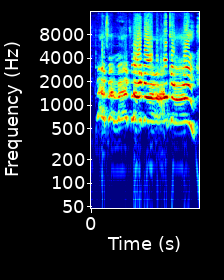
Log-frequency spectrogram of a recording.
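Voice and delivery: high, loud furious yell half sobbing; shrieking outrage cracking into a laugh-cry; crying angry shout. Retold or imitated. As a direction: scream it through tears and laughter. Injured friend snaps back at her.

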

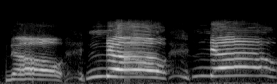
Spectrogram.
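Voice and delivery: high panicked shrieks; shrieking. Real, not acted. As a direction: shriek in mock horror. Freaked out by the snack.

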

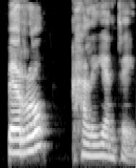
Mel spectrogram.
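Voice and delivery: perro caliente slow, rr rolled; drawn-out perro caliente with a trilled rr. Shown as a demonstration. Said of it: "your tongue must roll".

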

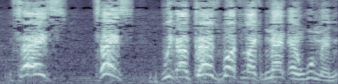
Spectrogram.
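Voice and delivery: face pitched high, then dropped; daring challenge. Real, not acted. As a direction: call her out, high and insistent. Daring a rival to fight.

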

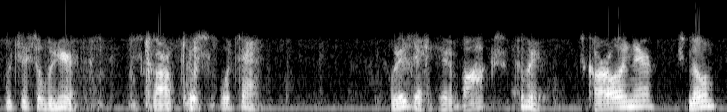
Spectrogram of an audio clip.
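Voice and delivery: high sing-song voice for the dog; high dog-talk voice. Real, not acted. Owner talks to dog Butters in high coo.

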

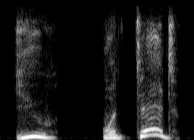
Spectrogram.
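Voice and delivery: put-on high, startled boy's blurt; freaked out. A narrator's reading. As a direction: gasp it out shaken. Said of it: "still a little freaked out".

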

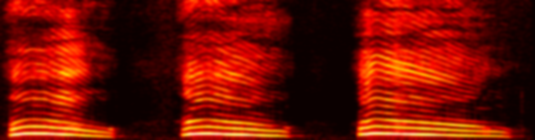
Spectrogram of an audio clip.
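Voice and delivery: high, loud owl hoots; hooting back. Acted. Baby Chick hooting back at the owl. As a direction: hoot back bravely like the owl. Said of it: "he hooted back".

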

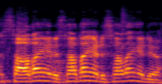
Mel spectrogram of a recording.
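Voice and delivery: loud urgent callout; urgent shout. Real, not acted. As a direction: yell the warning fast.

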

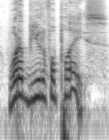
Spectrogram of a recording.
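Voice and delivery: high, delighted exclamation; awed delight. A narrator's reading. Boy marvelling at the castle, awed and delighted.

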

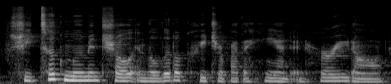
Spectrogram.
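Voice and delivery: ordinary delivery

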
